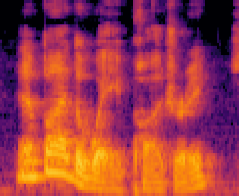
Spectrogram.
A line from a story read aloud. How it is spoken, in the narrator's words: he warned coldly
